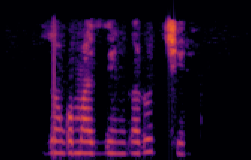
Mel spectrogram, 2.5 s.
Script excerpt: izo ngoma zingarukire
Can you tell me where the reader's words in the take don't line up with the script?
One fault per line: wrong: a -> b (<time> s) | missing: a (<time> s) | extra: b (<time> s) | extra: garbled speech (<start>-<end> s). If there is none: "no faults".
no faults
